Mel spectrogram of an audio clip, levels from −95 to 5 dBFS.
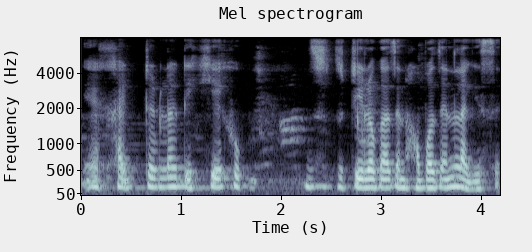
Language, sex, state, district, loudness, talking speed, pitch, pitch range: Assamese, female, Assam, Kamrup Metropolitan, -16 LUFS, 155 wpm, 170 Hz, 160-180 Hz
